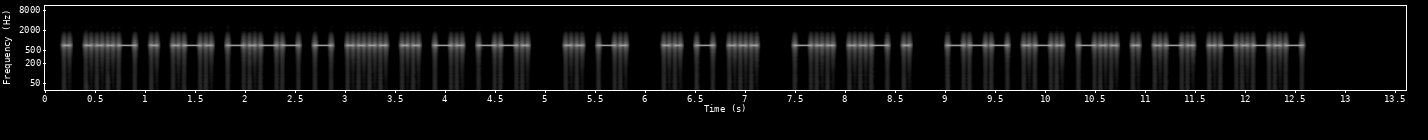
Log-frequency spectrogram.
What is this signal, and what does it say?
Morse code, heard as a keyed tone, about 22 wpm, 700 Hz. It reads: EVERYTHING IN ITS DUE ORDER.
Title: Sentences from Top 900 Words 22wpm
